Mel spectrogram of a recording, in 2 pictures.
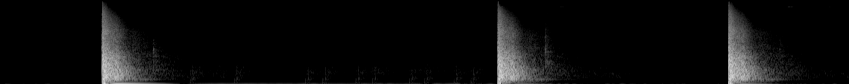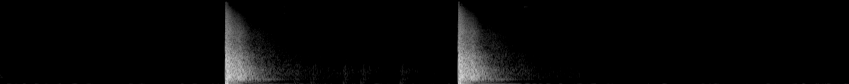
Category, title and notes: Sound effects > Natural elements and explosions
Recorded with Portacapture X8.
